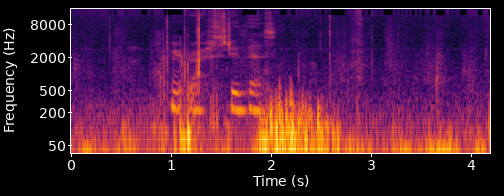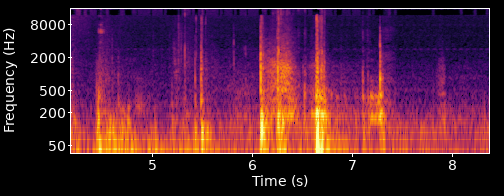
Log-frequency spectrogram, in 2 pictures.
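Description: A girl speaks close to a microphone, quietly and casually.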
